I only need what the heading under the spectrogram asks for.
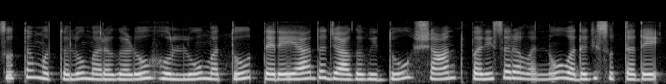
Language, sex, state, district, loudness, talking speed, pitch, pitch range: Kannada, female, Karnataka, Bidar, -14 LUFS, 90 wpm, 250 Hz, 240-270 Hz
